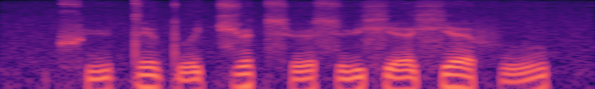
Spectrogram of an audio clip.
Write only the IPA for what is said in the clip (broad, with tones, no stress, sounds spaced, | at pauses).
ʈ͡ʂʰ y˩˧˩ t ɪ˥˩ tʷ ɘ˩˧˩ t͡ɕ ʏ˧˥˧ t͡sʰ ʏ˩˧˩ s y˩˥ xʲ ɛ˩˧˩ xʲ ɛ˥˩ f u˩˥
